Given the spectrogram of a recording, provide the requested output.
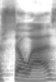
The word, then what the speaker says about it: psoas: So take care of your soaz. It's spelled P S O A S.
